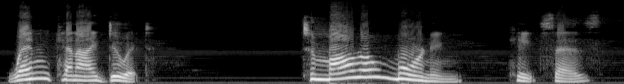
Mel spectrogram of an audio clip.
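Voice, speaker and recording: Music plays in the background as a woman with an American accent talks at a very slow pace, leaving long, frequent pauses. Her pitch is medium, and it swings very widely. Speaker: audiobook narrator. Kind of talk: audiobook reading. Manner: slow, clear.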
